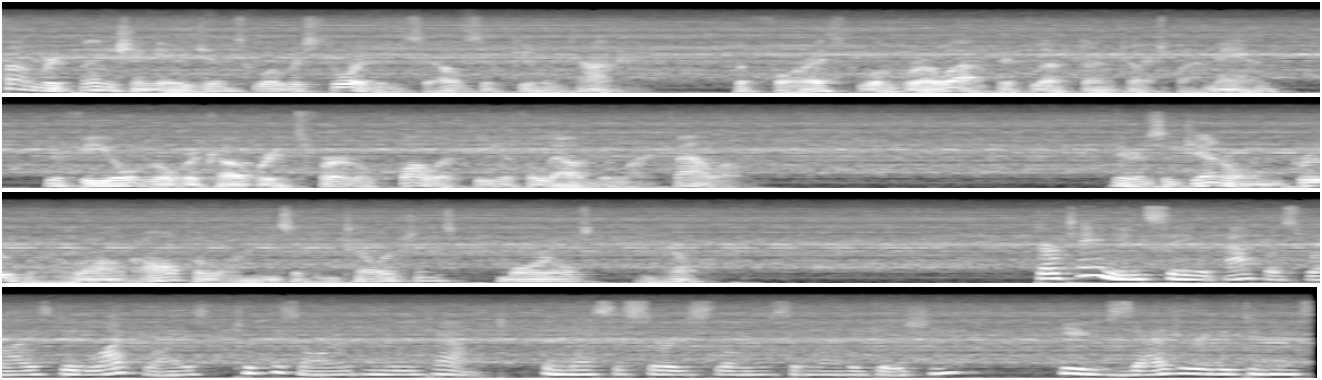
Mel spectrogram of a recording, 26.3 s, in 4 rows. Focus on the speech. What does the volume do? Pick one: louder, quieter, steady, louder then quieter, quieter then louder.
steady.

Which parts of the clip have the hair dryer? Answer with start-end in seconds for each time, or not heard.
0.0-26.2.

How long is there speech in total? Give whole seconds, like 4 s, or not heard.
23 s.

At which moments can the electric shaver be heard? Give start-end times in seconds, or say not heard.
not heard.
